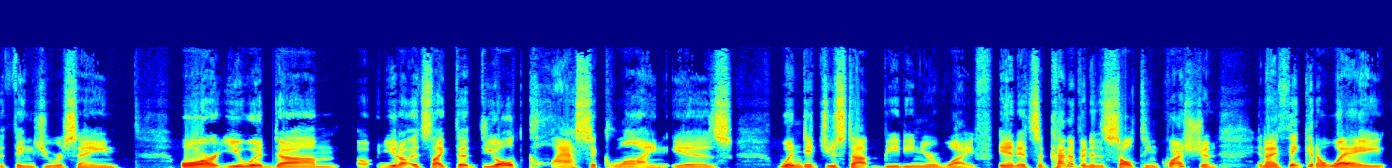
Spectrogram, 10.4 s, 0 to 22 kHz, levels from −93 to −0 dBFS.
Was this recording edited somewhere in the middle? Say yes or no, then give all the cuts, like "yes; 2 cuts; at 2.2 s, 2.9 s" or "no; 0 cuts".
yes; 1 cut; at 7.5 s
